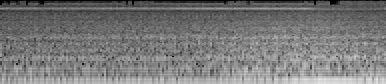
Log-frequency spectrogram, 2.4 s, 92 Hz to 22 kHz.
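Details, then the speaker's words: 2001 Toyota Corolla 1.8 after misfire P0301 repair, no codes present: light throttle blips in a parking lot at night rise and fall smoothly with even hum, all cylinders working well. "tengo seleccionado en gráfica los cilindros hasta ahorita trabajando muy bien cierto hasta ahorita es no puedo estar acelerando así muy muy fuerte porque estoy aquí en el parking y es de noche"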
